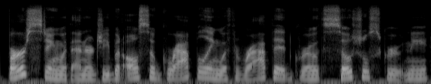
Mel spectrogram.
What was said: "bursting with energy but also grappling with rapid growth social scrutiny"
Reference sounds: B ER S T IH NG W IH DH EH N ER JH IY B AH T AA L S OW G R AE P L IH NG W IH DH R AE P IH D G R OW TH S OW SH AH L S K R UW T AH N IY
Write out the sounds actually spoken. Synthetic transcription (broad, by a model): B ER S T IH NG W IH DH EH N ER JH IY B AH T AA L S OW G R AE P L IH NG W IH DH R AE P IH D G R OW TH S OW SH L S K R UW T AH N IY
